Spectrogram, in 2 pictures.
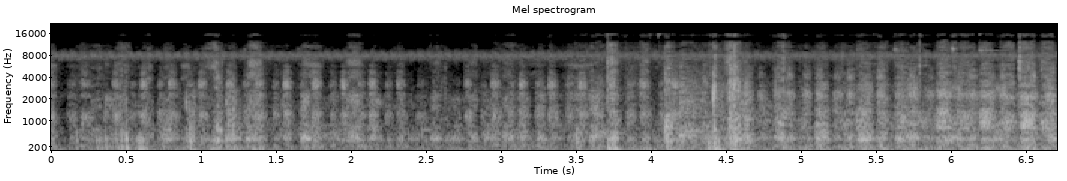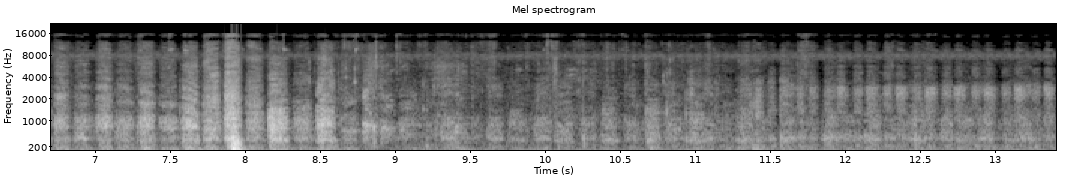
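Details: Rottweiler panting quietly at first, the breaths growing louder midway, with one sharp knock or clatter near the eight-second mark before the panting settles again.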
